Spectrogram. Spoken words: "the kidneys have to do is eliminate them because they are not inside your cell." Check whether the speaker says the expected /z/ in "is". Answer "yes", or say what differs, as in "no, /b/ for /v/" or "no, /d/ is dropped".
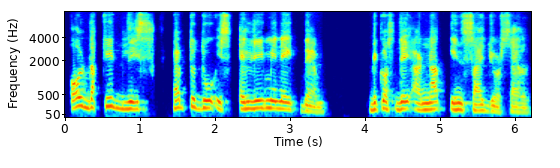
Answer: no, /s/ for /z/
